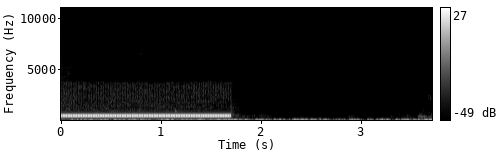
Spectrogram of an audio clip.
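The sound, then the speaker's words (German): A single steady telephone ringback tone hums for under two seconds while a phone call is being placed, then cuts off, leaving only faint background noise and no voices. “Nee, hat länger geklingelt, aber trotzdem, trotzdem zu Ende.”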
